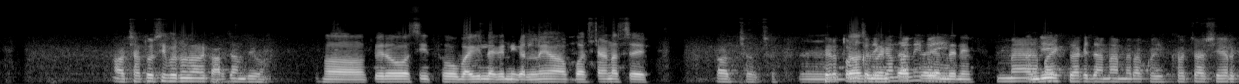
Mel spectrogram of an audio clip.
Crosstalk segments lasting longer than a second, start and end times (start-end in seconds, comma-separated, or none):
8.2-9.5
